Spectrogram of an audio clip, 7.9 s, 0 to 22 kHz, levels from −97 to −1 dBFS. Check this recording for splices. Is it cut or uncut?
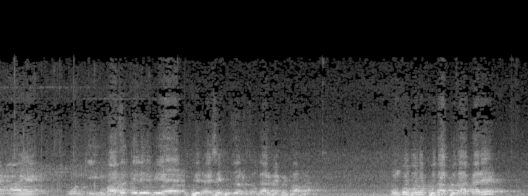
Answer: cut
